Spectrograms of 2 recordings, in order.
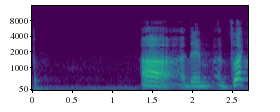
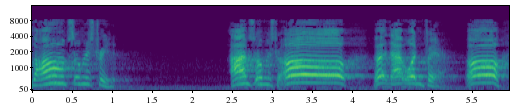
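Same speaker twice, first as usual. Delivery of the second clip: high, whiny mock complaint, rising to a cry on the last Oh; mock self-pity whine; 8 semitones higher, 11 dB louder than usual. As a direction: ham up a self-pitying victim moaning. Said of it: "He's talking about feeling sorry for yourself".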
